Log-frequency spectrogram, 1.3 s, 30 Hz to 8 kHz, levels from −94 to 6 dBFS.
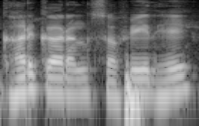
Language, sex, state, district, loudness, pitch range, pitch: Hindi, male, West Bengal, Alipurduar, -17 LUFS, 120-130 Hz, 125 Hz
